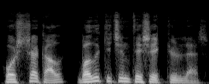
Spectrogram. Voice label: so long, Turkish

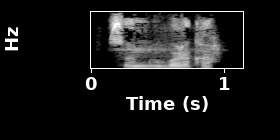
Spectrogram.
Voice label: sorry, hausa

